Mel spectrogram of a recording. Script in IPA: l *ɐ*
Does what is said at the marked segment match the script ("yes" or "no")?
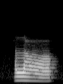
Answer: no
